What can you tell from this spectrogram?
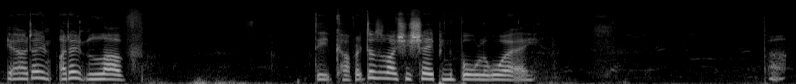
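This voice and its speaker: Young woman, cricket co-commentator, slightly high voice, headset mic, chatty and playful. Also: a little slow, creaky, long pauses. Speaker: professional cricketer as guest co-commentator. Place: outdoors under a gazebo at a cricket ground.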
